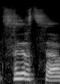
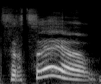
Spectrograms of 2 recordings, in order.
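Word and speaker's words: Circe: Шрифт, который я, кстати, у тебя сейчас буду спрашивать, как правильно читается. Сирса, Серсея. В общем, я слышала много вариантов. Я говорю цирца обычно. Если совсем литературно цирцея, мы все говорим цирца.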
